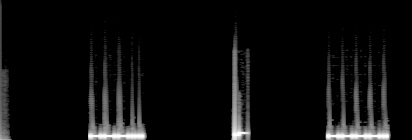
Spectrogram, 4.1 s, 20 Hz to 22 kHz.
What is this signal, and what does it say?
Morse code, heard as a keyed tone, about 36 wpm, 700 Hz. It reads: 8 9
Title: Single Letter-Number Alt 35wpm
